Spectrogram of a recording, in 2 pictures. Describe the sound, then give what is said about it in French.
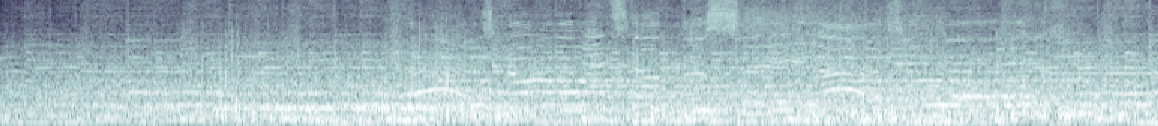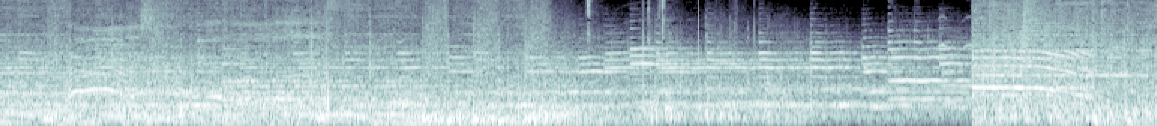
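Many dense crackling bursts and bangs of a midnight New Year's fireworks display fired from the Arc de Triomphe over a large crowd on the Champs-Élysées, with a love-and-celebration theme. The loud, continuous volleys barely pause throughout. “Une foule compacte comme on n'en avait plus vu depuis très longtemps pour assister à, à minuit au feu d'artifice tiré depuis l'Arc de Triomphe.”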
